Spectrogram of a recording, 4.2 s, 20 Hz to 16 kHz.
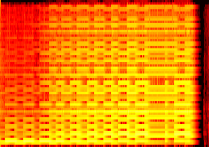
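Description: Synth patch built from sampled Korg MS-20 oscillators playing a fast run of short notes, about five a second, alternating between two close pitches and rich in overtones. The notes get slightly quieter as the first oscillator's volume is turned down, and they stop just before the end.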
